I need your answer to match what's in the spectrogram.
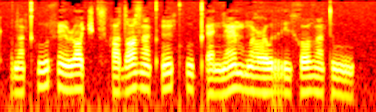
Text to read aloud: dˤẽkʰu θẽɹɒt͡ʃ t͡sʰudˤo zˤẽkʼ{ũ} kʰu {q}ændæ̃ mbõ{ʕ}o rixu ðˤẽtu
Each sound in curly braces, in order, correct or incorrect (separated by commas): correct, incorrect, correct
